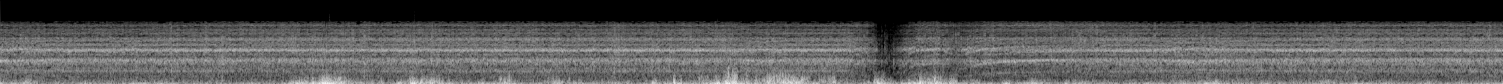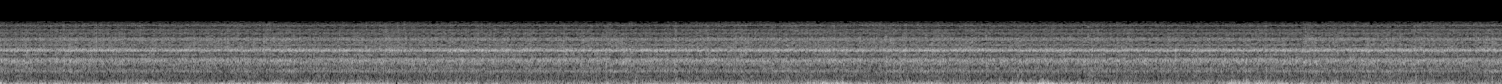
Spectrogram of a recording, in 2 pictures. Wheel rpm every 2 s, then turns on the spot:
160, 160, 160, 160, 100, 150, 160, 160, 160, 160, 160, 160, 160, 160, 160.
none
